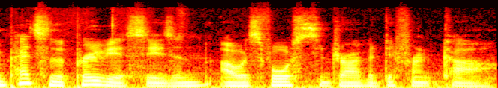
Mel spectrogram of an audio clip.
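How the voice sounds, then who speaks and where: Ordinary pitch variation in a man's fairly low-pitched voice. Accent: British. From UK. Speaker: racing game player introducing himself. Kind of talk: prepared self-introduction.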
